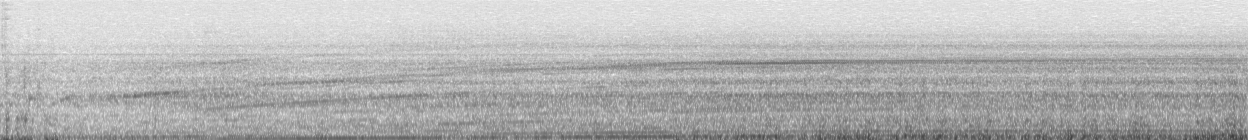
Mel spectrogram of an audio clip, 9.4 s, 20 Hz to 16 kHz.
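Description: Yamaha FJR1300 motorcycle's inline-four engine pulling away and gaining speed. Its note rises for the first few seconds, then holds steady, while rushing wind noise builds.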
